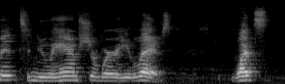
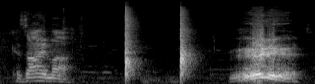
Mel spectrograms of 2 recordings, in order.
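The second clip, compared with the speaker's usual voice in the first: voice dropped low and booming; 4 semitones lower, 6 dB louder than usual. Mocking themself, the speaker slips into a Cookie Monster voice. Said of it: "trying to sound like the Cookie Monster".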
